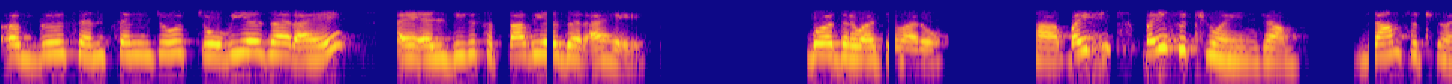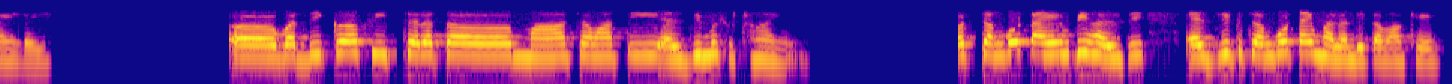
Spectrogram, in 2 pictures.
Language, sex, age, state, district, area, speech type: Sindhi, female, 18-30, Maharashtra, Thane, urban, conversation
